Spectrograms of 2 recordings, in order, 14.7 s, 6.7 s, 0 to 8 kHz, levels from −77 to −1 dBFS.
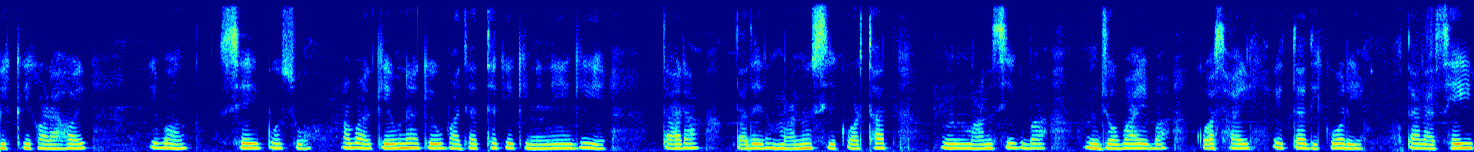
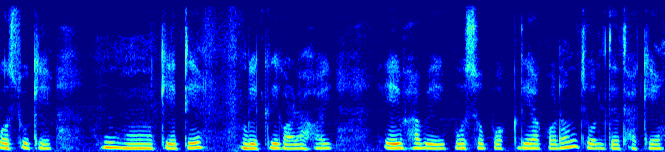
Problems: constant background noise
